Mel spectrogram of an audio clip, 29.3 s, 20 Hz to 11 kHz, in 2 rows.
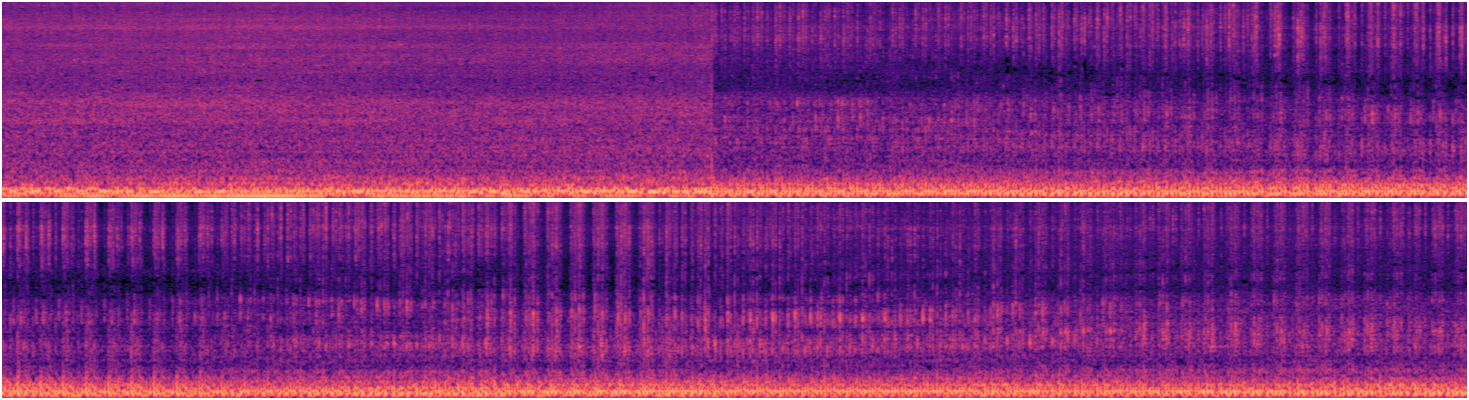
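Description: Built 283 cubic inch small-block Chevy V8 with a lopey cam, idling steadily through 2.5-inch dual exhausts fed by block-hugger headers. About seven seconds in, the sound moves from under the hood to the tailpipes, where the even exhaust pulses come through plainly.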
